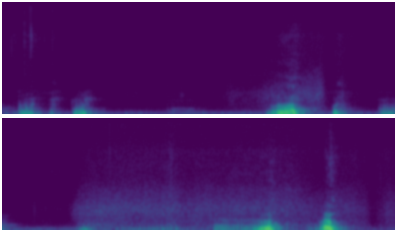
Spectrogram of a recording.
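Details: Basset hound puppies squaring off indoors, giving short deep barks and yaps in irregular bursts, some paired, with a hissing background noise in the later seconds.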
